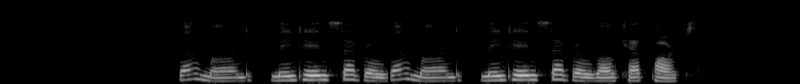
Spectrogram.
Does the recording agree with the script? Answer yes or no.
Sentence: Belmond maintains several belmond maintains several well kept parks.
yes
